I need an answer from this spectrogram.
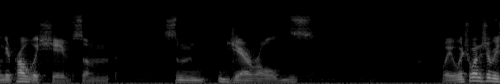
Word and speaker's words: Geralf: definitions of hard and soft G's to fit my interpretations so it is it's Geral then and gissa or Giza so it's Geral it is like Gerald how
